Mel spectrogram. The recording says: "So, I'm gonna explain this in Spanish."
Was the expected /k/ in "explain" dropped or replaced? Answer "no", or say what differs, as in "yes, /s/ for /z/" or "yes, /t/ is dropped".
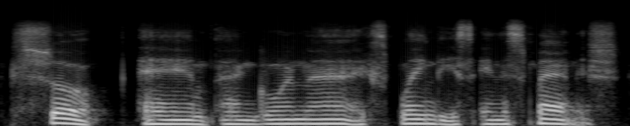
no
